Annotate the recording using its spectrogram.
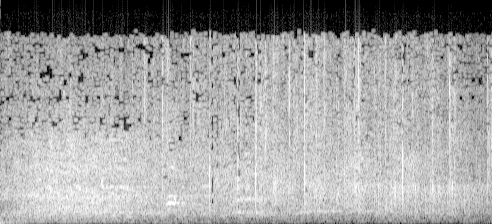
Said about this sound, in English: Please hold your applause. No, please don't hold your applause.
